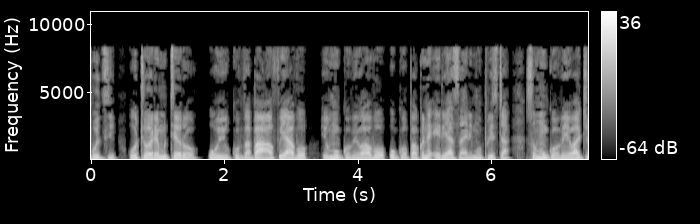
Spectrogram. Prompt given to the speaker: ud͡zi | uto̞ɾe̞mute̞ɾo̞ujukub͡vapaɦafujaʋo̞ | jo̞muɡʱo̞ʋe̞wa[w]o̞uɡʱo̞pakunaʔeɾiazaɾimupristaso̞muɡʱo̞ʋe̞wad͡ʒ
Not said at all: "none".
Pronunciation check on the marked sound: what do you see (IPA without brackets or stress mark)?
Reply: ʋ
